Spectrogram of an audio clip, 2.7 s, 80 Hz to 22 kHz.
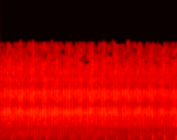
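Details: Lorry box truck with a 14B diesel that suddenly began knocking while carrying a load: at idle a steady, sharp knock of about six beats a second.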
